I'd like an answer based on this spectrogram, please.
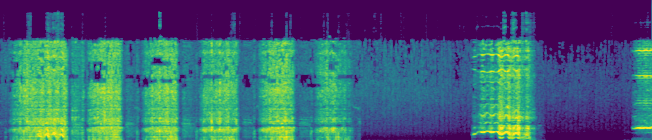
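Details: Horse giving a run of six rough, pulsed neighs about one second apart, then after a pause a high, clear whinny that quavers and falls in pitch, followed by the start of another call.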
